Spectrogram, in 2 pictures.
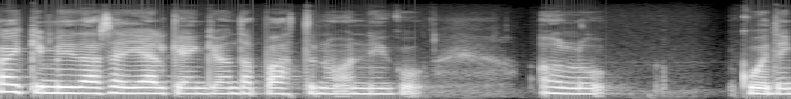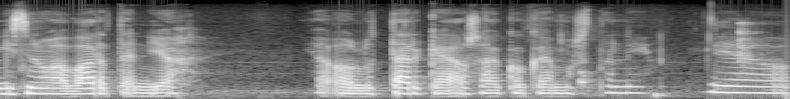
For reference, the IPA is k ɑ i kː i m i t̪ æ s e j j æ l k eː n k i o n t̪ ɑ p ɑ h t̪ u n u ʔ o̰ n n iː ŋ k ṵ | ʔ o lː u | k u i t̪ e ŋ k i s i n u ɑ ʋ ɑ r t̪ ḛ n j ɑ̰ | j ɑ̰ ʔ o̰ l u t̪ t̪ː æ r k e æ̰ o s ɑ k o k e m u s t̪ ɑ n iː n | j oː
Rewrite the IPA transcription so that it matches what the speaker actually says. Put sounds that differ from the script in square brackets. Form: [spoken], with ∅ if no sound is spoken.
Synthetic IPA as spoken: k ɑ i kː i m i t̪ æ s e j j æ l k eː [ŋ] k i o n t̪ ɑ p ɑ h t̪ u n u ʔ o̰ n n iː ŋ k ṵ | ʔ o lː u | k u i t̪ e ŋ k i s i n u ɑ ʋ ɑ r t̪ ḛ n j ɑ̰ | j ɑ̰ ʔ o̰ [lː] u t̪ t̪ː æ r k e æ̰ o s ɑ k o k e m u s t̪ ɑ n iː n | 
